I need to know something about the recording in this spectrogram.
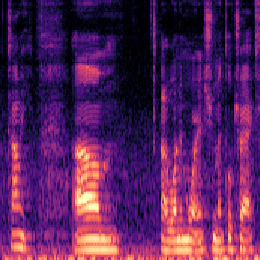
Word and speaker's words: Kami: I know I've been saying it wrong this whole time. I've been saying Kami, and I apologize. And some of you were nitpicking, so I learned to say it the proper way, Kami.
